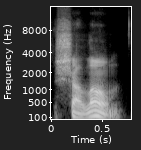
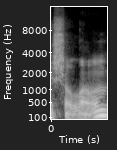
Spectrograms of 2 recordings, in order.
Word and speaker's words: shalom: the Muslim is say they say salam because the the the sh becomes an s and it's just and instead of the o sound at the end it's just an a so we say shalom they say salam but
